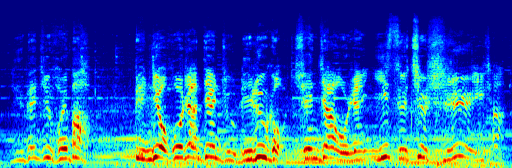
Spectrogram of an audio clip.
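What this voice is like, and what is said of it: Obvious Japanese accent in Chinese. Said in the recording (Chinese): “这里来通报消息的通传官带着很明显的日本口音”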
